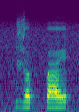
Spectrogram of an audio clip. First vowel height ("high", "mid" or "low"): mid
